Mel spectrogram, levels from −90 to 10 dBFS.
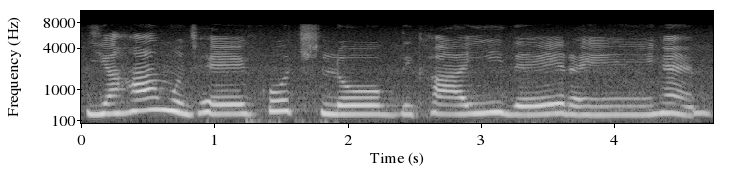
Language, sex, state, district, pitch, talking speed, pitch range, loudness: Hindi, female, Madhya Pradesh, Katni, 245 Hz, 100 wpm, 230-260 Hz, -13 LUFS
